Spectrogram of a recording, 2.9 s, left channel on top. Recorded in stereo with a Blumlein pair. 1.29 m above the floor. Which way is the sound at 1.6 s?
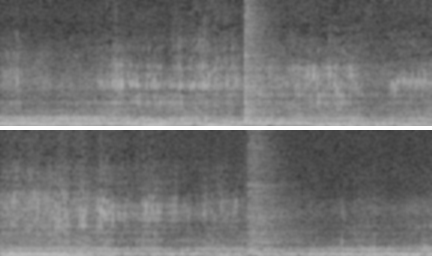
50° left.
